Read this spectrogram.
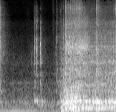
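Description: A man kick-starts a motorcycle.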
